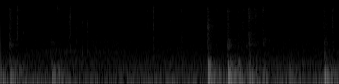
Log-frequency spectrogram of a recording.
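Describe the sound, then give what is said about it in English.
Fast typing on a computer keyboard, many quick clicking keystrokes in an uneven stream, fairly faint, with no voices. “I just wanted to type something real fast, really loudly, so that everyone could hear.”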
